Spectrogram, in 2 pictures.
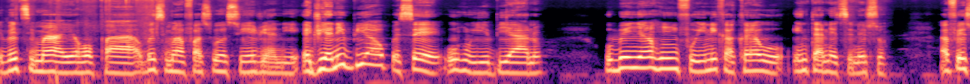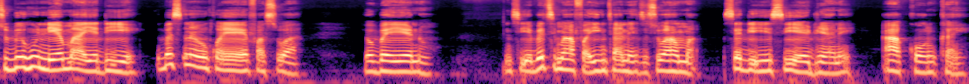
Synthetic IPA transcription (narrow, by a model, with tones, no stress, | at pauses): ɛ˨be˦tʰĩ˨mã˦˨jɛ˦hɔ˦pʰaː˦o̰˦bɛ˦tʰĩ˨mã˦˨fa˨sʊ˦a˨sũ˨˦æ˦d͡ʑᶣã̰˨nɪ̃˦jɛ˦˨ʔæ˨d͡ʑᶣɥa˨nɪ̃˦bi˦a˦ɔ˦pʰɛ˨sɛ˦wʊ˦ɦũ˨jɛ˦bi˦a˦˨nʊ̃˦ | wo˦be˦ɲã˦ɦʊ̃˦m̩˦fo˨i˨˦nĩ˦kʰa˨kʰa˦wɔ˨ɪ̃˦ntʰa˦nɛ˨tʰɪ˨nʊ̃˦sʊ˨ | a˨fe˨i˨su˨˦be˦ɦũ˦n̩˨nɪ̃˦ɛ˦mã˦˨jɛ˦dɪ˦jɛ˨wo˦bɛ˦sɪ̃˦nã˦kʷʰã˦jɛ˦ɛ˦fa˨sʊ˦a˨ | jɛ˦bɛ˦jɛ˦nʊ̃˨ | n̩˦tʰɪ˦ɛ˨be˦tʰĩ˦mã˦a˨fa̰˨ĩ˦n˦tʰa˦nɛ˨tɪ˨sʊ˦a˦mã˨ | sɛ˦dɪ˨ɛ˨jɛ˦si˦ɛ˨æ˨d͡ʑᶣa˨nɪ̃˦ | a˨kʰɔ˦ŋ̩˦kʰã̰˦˨n˨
